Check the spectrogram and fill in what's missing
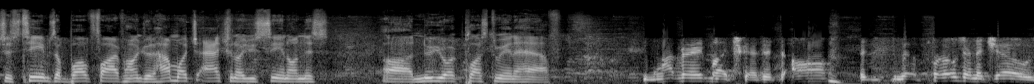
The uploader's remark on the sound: live from The Breeders' Cup at Santa Anita Park in Arcadia, CA!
